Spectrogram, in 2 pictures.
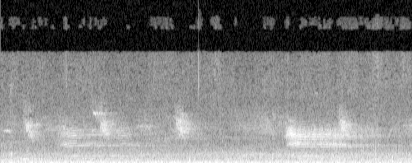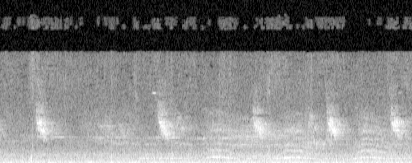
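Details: Several sheep grazing in a morning forest bleat repeatedly, overlapping nasal calls with some near and some distant, set against constant outdoor hiss and a soft, even ticking rhythm.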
